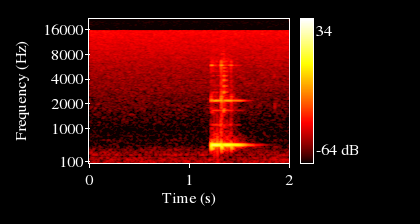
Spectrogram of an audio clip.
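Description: iPhone Siri activation chime: one short electronic tone about a second in, fading quickly, signalling that Siri is listening after the "Hey Siri" wake phrase.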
